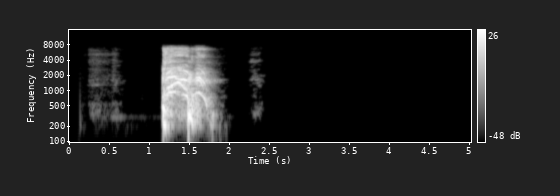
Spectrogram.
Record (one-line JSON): {"cough_length": "5.0 s", "cough_amplitude": 28701, "cough_signal_mean_std_ratio": 0.28, "survey_phase": "beta (2021-08-13 to 2022-03-07)", "age": "18-44", "gender": "Male", "wearing_mask": "No", "symptom_cough_any": true, "symptom_runny_or_blocked_nose": true, "symptom_shortness_of_breath": true, "symptom_fatigue": true, "symptom_onset": "3 days", "smoker_status": "Ex-smoker", "respiratory_condition_asthma": true, "respiratory_condition_other": false, "recruitment_source": "Test and Trace", "submission_delay": "1 day", "covid_test_result": "Positive", "covid_test_method": "RT-qPCR", "covid_ct_value": 20.6, "covid_ct_gene": "ORF1ab gene", "covid_ct_mean": 21.1, "covid_viral_load": "120000 copies/ml", "covid_viral_load_category": "Low viral load (10K-1M copies/ml)"}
